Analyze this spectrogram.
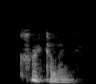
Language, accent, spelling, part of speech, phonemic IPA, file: English, Southern England, crackling, noun / adjective / verb, /ˈkɹæk(ə)lɪŋ/, LL-Q1860 (eng)-crackling.wav
- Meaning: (noun) 1. Fat that, after roasting a joint, hardens and crispens 2. The crispy rind of roast pork 3. A crispy, fried skin or rind, especially of pork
